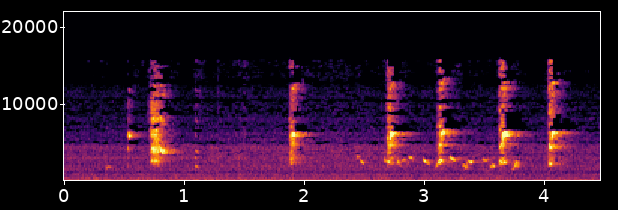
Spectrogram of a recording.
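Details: Tame bulbul giving error-free song meant for tutoring young birds: scattered short chirps, then a quick run of warbled notes near the end, over a quiet steady hiss.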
